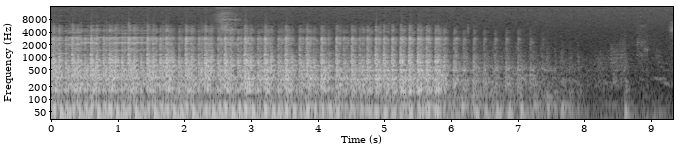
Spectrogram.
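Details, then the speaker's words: Front-load washing machine spinning empty: heavy uneven banging and rumble from the back, too much vibration for an empty drum, easing as it slows; noise may vanish at certain rpm; worn rear tub bearing. "you can hear the bangings coming from the back it's louder and louder kind of banging around like that if it's empty you shouldn't be getting that much vibration but that's how you know you have a bad rear bearing"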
